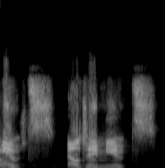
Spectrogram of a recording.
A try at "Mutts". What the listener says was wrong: Mutts. Yeah, you said mute.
